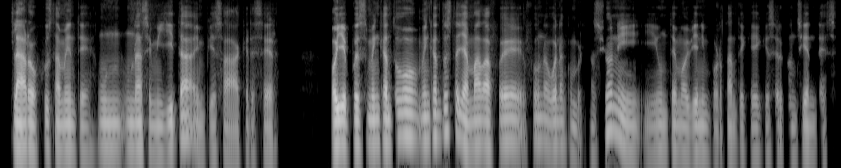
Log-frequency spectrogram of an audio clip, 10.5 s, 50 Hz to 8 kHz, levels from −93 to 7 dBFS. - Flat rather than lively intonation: No, average, 3.3 semitones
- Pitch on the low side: Yes, very low, 95 Hz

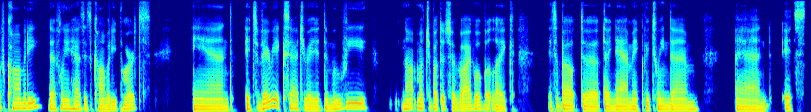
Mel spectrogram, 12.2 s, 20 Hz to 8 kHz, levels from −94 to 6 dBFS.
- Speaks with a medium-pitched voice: No, very low, 95 Hz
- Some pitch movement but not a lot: Yes, average, 3.7 semitones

